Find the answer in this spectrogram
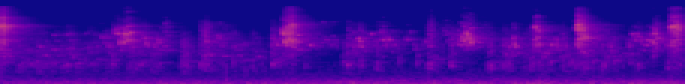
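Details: Pet budgerigars in a living room in the morning warble in a busy stream of high chirps, squeaks and chatter.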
